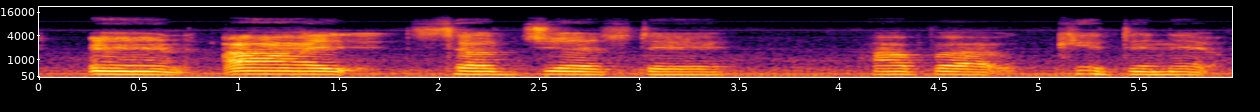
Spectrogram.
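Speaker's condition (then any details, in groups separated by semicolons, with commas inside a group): Mild cerebral palsy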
